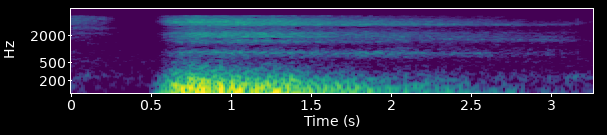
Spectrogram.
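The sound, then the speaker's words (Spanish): A single long, deep breath taken during meditation, drawn in with a loud, airy, slightly snorting rush that slowly fades over about three seconds, after a moment of quiet. “Volvemos a cerrar nuestros ojos y a respirar profundamente.”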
